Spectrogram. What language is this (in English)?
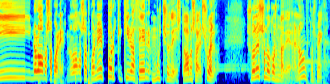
Spanish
